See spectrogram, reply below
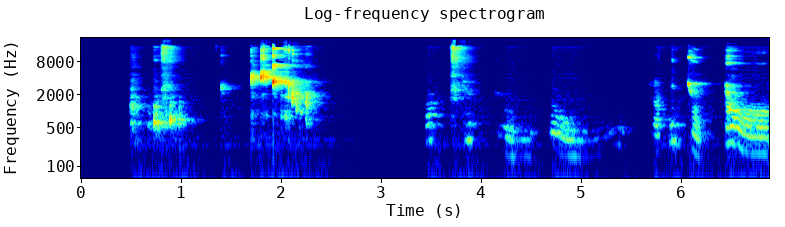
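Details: A 4-year-old Congo African grey parrot, playing with and talking to ice, chatters in short speech-like bursts mixed with bright whistles and squeaks, with brief pauses between phrases.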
